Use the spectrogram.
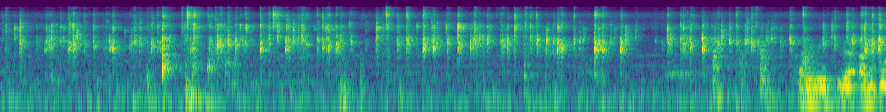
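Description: Mustard seeds sputter and crackle in hot oil for a Kerala-style lunch with curry leaves and prawns, giving a dense, continuous sizzling hiss with sharp popping bursts throughout, close and fairly loud.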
